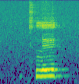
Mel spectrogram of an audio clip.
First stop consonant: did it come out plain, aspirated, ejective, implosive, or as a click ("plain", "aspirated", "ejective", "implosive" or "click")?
aspirated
